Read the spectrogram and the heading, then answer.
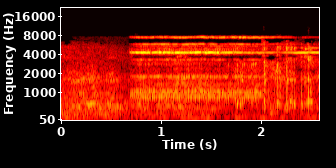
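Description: A telephone bell starts ringing partway through, a steady, high, metallic trill that holds without pause over a noisy, hissy background.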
